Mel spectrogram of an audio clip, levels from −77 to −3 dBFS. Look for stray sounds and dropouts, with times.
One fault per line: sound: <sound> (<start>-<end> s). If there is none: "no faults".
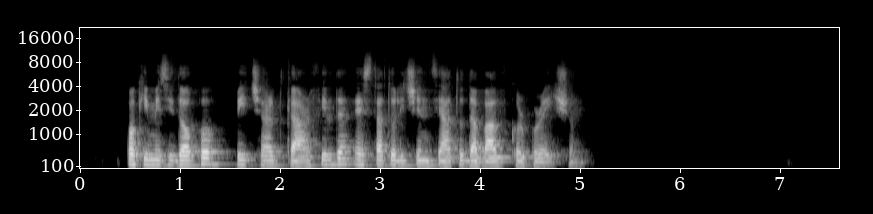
no faults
